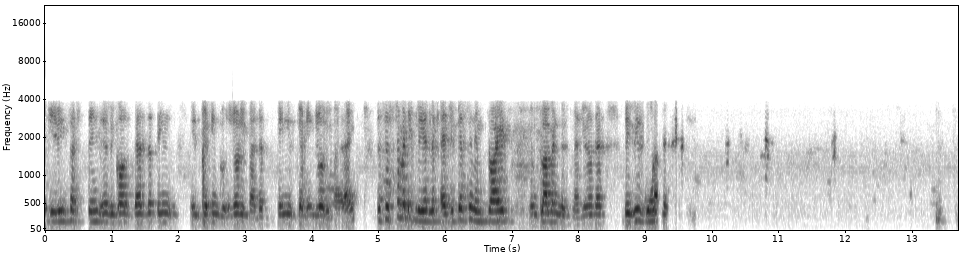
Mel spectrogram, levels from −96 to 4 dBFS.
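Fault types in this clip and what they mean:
G.729 codec: A low-rate speech codec that rebuilds the signal from a vocal tract filter, a pitch predictor and a sparse set of pulses, rather than carrying the waveform itself. Here the damage is plainly audible throughout. The sound is confined to a band of about 250 Hz to 3.6 kHz, consistent with an 8 kbit/s telephone-grade coder, and it carries the slightly rough, synthetic texture of pulse-excited reconstruction in place of natural detail.
VoIP packet loss concealed by the speech codec: A brief gap in the incoming stream, filled by the decoder extending its last pitch and filter state at falling gain. The gap lasts 20 ms, from 12.17 to 12.19 s, and its length fits a single lost packet. Across the gap the speech is replaced by a short stretched continuation of the last sound, fading as the gain drops. Because each frame is predicted from the one before, the speech stays weakened or smeared for a short time after the stream resumes.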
